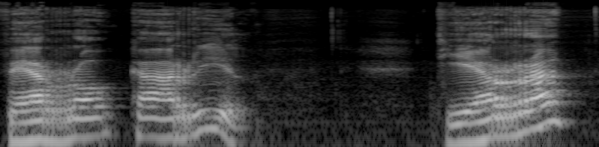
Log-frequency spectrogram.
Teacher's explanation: So you can hear we kind of roll it. We're going to trill it. We'll pronounce the R a couple times. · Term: double R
